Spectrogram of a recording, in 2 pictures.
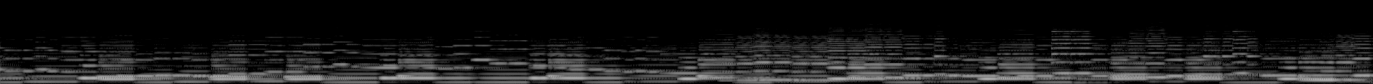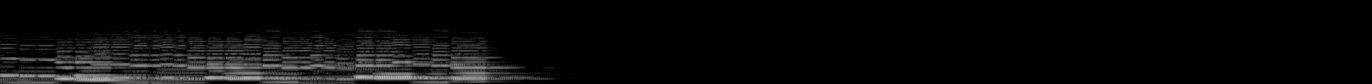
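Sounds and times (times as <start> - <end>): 
clarinet choir: 0.0 - 19.2.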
